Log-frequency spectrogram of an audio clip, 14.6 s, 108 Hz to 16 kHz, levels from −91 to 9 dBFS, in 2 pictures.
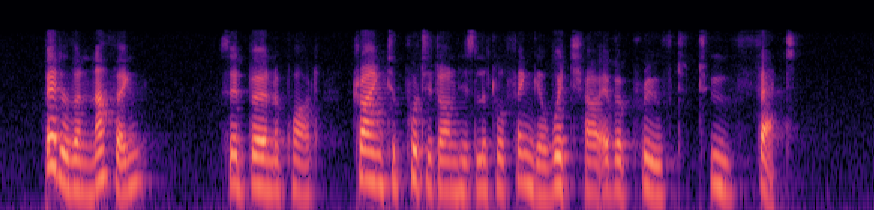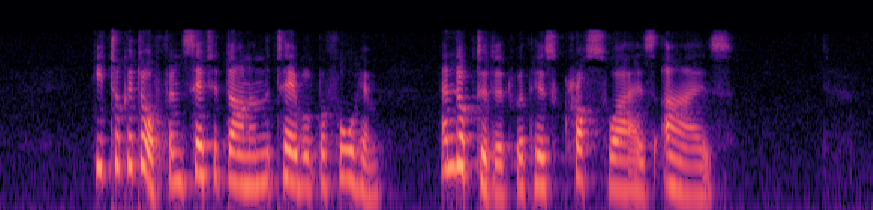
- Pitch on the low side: No, high, 195 Hz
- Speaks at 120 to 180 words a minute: Yes, average, 160 wpm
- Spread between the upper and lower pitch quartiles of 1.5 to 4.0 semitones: Yes, average, 3.5 semitones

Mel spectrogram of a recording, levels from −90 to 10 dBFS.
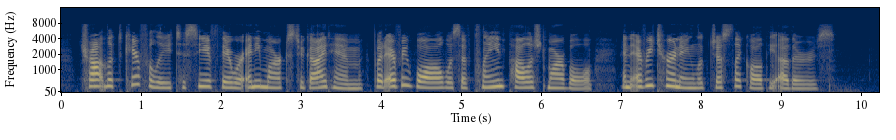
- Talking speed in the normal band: Yes, average, 175 wpm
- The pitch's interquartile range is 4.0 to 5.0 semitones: Yes, average, 4.3 semitones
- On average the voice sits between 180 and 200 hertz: No, high, 230 Hz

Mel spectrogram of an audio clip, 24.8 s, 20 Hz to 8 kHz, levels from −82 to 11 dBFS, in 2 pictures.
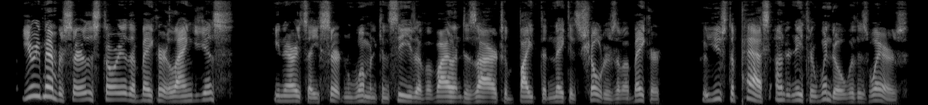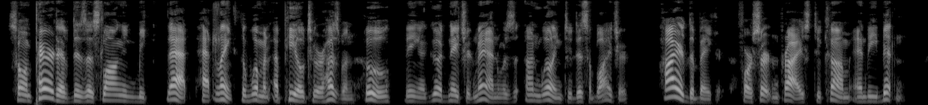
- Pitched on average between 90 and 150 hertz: Yes, medium, 140 Hz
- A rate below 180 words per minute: No, average, 185 wpm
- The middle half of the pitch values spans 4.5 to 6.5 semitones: Yes, average, 5.2 semitones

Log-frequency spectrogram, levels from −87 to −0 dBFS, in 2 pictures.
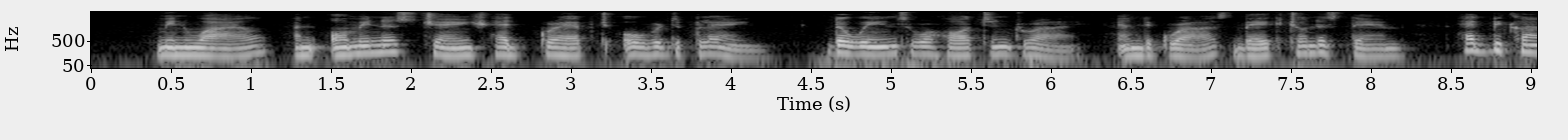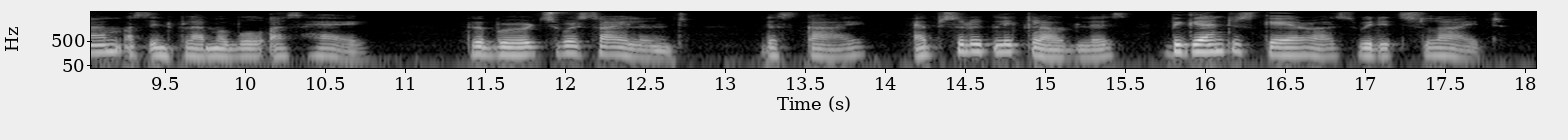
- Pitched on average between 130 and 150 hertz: Yes, medium, 140 Hz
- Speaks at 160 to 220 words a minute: No, average, 145 wpm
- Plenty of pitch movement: No, average, 3.3 semitones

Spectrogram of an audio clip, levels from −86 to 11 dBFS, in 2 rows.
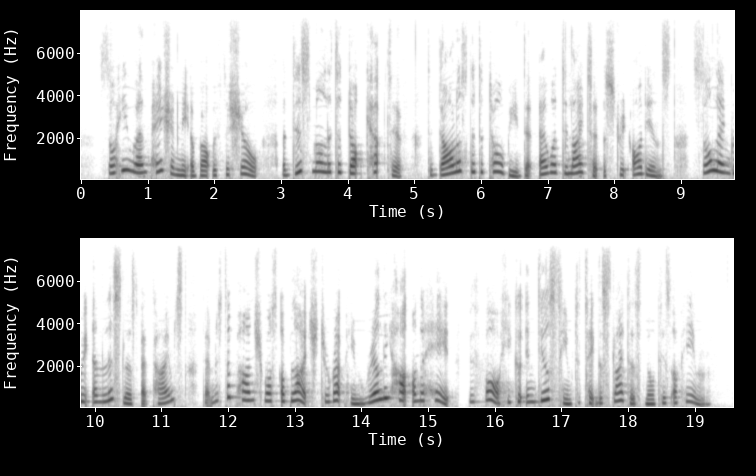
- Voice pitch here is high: Yes, very high, 335 Hz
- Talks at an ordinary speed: Yes, average, 165 wpm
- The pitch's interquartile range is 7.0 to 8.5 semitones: Yes, wide, 7.3 semitones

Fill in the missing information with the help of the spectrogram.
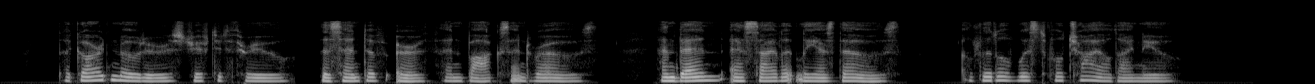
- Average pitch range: No, narrow, 2.3 semitones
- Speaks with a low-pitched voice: No, medium, 160 Hz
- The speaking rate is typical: No, slow, 115 wpm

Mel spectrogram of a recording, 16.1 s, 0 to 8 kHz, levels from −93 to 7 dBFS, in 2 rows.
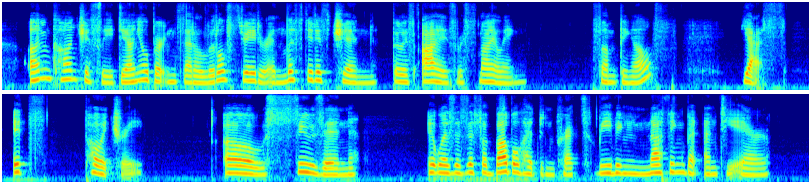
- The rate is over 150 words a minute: No, slow, 135 wpm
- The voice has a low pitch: No, high, 200 Hz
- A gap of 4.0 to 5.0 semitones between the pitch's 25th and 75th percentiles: Yes, average, 4.6 semitones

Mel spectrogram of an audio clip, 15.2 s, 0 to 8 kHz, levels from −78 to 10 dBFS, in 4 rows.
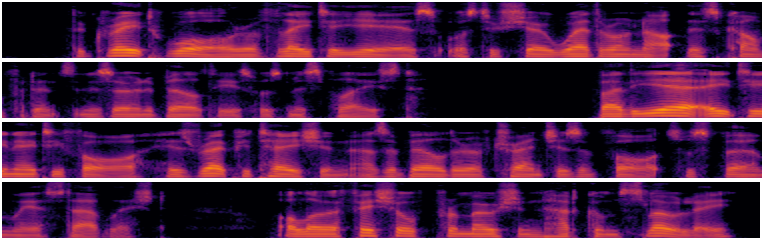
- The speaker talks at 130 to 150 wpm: No, average, 165 wpm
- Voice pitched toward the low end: Yes, low, 110 Hz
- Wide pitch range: No, average, 3.3 semitones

